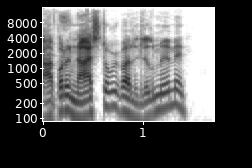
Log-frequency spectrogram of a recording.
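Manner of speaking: attempted Danish accent. Redoing a line cut from a sketch, performer insists on an attempted Danish accent. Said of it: "That sounded quite Brummy".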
